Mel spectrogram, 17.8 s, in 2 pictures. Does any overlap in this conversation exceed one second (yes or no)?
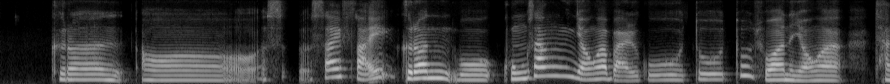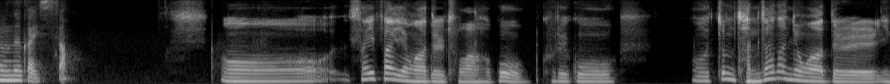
no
